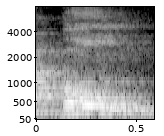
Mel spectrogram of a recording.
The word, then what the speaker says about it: bom: Tá aí um M escrito em posição final, que é claro, não vai ser lido por um brasileiro. A pronúncia normal no Brasil é criar um U que não está escrito e nasalizar esse U.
